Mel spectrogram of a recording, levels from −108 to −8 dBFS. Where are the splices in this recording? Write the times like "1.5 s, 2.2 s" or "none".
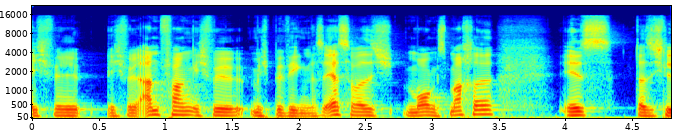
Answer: none

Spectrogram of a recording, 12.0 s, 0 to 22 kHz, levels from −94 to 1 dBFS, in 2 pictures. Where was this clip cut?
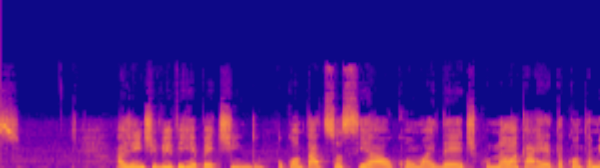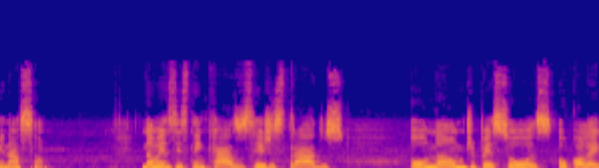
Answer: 2.7 s

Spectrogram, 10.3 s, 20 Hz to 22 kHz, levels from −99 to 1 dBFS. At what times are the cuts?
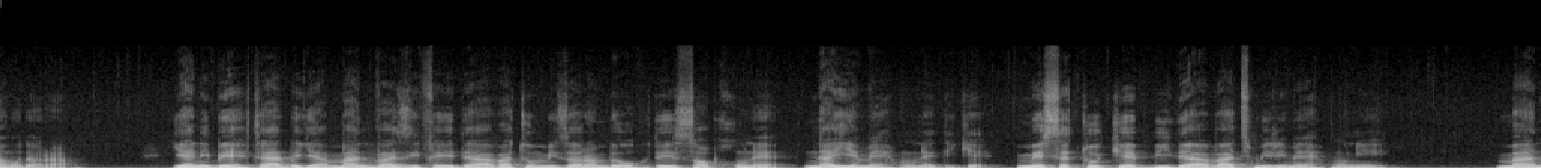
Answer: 5.3 s, 6.7 s

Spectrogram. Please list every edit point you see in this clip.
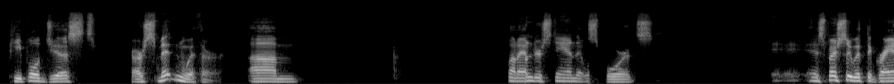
1.3 s, 2.3 s, 5.3 s, 5.9 s

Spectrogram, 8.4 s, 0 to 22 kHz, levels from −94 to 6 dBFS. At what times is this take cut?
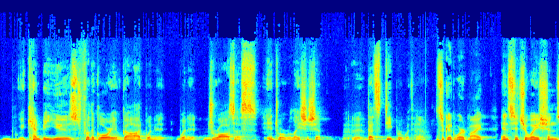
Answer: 6.5 s, 7.4 s

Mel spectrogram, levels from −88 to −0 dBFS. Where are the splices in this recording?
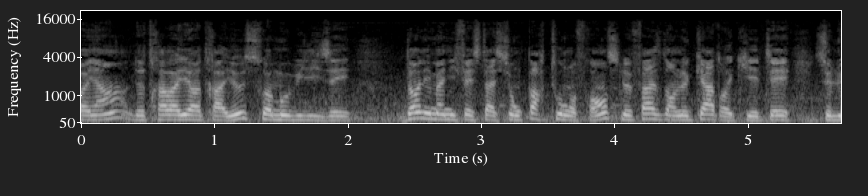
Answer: none

